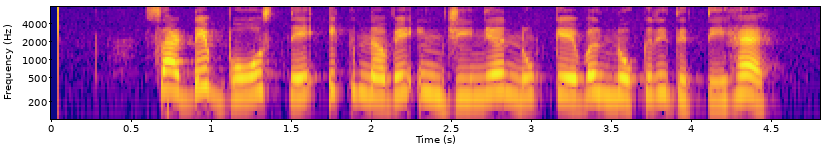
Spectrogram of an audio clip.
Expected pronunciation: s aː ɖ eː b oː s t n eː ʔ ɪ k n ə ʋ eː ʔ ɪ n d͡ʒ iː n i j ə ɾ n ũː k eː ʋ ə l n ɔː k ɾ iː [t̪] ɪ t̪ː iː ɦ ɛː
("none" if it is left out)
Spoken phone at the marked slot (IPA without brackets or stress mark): d̪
